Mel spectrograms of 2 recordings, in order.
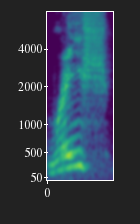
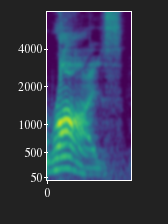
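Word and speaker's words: Ra's: just like with Batman everybody argues about about race or Roz they always argue some people say Roz al Ghul some people say race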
